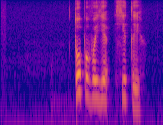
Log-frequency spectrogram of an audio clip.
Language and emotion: Russian, neutral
